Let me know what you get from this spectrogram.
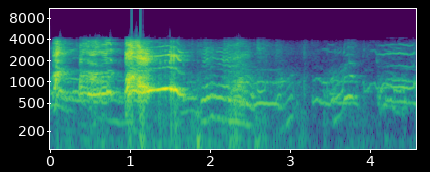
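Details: Siberian Husky puppies, seven weeks old, confined to their pen and complaining; a burst of loud overlapping whines and yelps, then softer, lower drawn-out whimpers trailing off.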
